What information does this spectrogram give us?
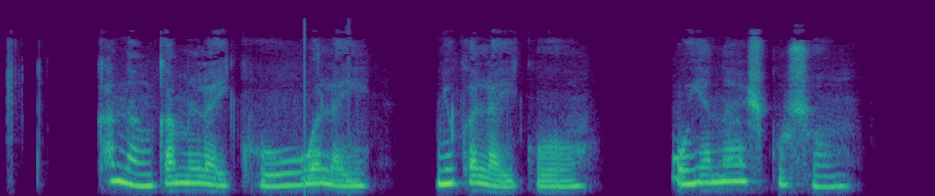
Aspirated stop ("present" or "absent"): present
